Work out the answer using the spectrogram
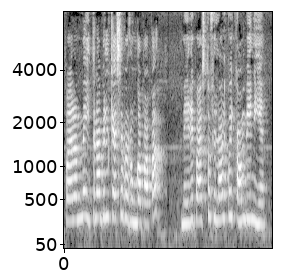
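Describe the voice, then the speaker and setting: A woman's voice: high voice, fairly even intonation, fairly quick, close to an everyday voice. A woman voicing a frustrated, jobless young husband in a cartoon family drama, complaining in an exasperated way. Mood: worried.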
